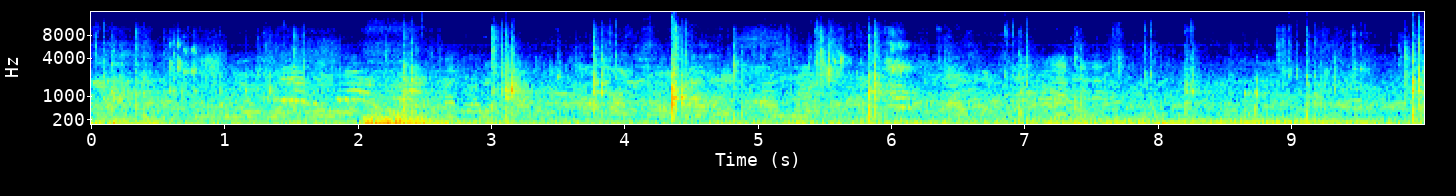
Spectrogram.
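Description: Pickleball paddles striking a hard plastic ball in a rally: several sharp pops at irregular intervals, the loudest about four seconds in, over faint voices from the surrounding courts.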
